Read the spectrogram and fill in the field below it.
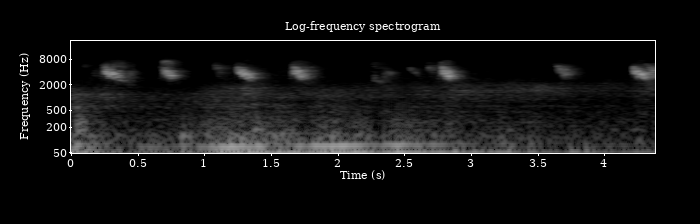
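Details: Sparrows at a feeder in summer, giving short high chirps repeated about every half second, some overlapping, over a steady low hum.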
